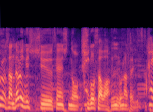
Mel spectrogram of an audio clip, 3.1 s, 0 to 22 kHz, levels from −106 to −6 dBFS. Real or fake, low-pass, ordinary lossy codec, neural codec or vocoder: fake; none; none; codec, 16 kHz, 4 kbps, X-Codec, HuBERT features, trained on balanced general audio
